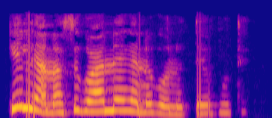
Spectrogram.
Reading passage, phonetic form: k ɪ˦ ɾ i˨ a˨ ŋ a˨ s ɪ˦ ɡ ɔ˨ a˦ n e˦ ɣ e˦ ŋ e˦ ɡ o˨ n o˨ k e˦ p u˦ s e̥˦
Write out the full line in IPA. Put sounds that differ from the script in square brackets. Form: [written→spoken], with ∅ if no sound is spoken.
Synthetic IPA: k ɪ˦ [ɾ→l] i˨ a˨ [ŋ→n] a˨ s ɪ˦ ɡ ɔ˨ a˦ n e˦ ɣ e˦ [ŋ→n] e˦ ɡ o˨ n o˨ [k→t] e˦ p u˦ [s→t] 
